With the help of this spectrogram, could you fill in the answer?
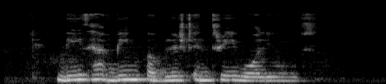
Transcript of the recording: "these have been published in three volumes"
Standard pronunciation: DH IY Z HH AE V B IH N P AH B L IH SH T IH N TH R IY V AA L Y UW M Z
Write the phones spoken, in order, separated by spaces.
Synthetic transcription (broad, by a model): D IY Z HH AE V B IH N P AH B L IH SH T IH N T R IY V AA L Y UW M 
